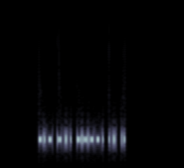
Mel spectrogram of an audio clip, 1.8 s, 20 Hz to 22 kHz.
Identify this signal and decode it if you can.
Morse code, heard as a keyed tone, about 77 wpm, 700 Hz. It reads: KB9SI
